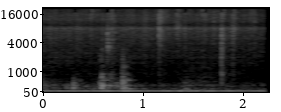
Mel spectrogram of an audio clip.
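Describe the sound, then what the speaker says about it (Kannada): Chillies roast in oil in a pan on a gas stove, with a soft steady sizzle and a few scattered stirring scrapes and taps over a constant low hum. "ಹಾಕಿ ಮೆಣಸಿನ್ಕಾಯಿ ಹುರ್ಕೊಳ್ಳು."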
